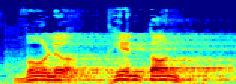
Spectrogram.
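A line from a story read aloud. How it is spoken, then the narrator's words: Raised voice. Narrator (Vietnamese): Tiểu Thất cất cao giọng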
